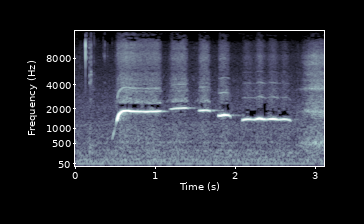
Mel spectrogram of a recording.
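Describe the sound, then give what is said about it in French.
Someone whistles a short melodic phrase while walking in the street in the evening, a clear tone sliding up then holding and stepping gently downward across several notes, with no talking. “Je sifflais et je chantais.”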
